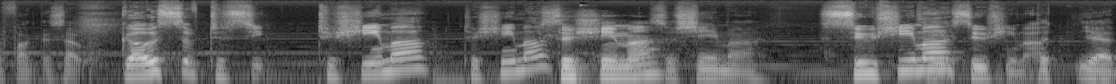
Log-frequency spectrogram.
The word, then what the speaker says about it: Tsushima: Ghost of Tsushima. Yeah, the T is silent. Ghost of Tsushima got Best Art Direction.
